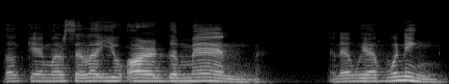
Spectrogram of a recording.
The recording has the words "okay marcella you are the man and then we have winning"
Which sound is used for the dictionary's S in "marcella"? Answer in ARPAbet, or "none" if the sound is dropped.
S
